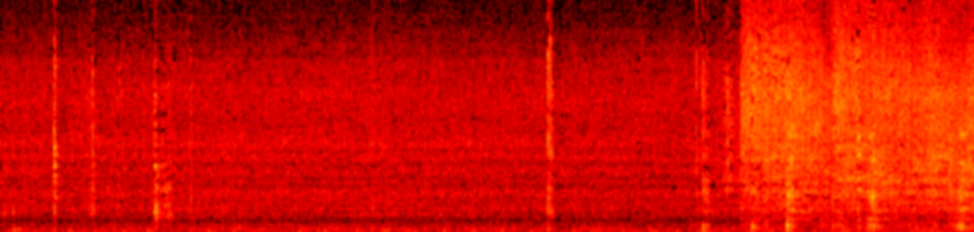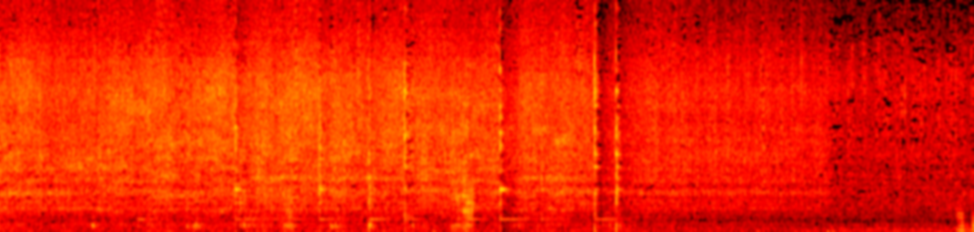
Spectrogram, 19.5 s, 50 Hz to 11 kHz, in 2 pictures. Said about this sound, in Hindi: अब इसमें 2 चम्मच अदरक लहसुन का पेस्ट ऐड करके फ्राई कर लेंगे।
